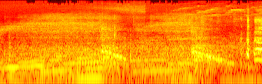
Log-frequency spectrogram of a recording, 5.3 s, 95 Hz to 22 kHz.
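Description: A turbocharged Toyota GR86 running on E85 accelerates hard, its engine note climbing through the revs with a shift and another pull, loud and close from the cabin, with no one speaking.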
